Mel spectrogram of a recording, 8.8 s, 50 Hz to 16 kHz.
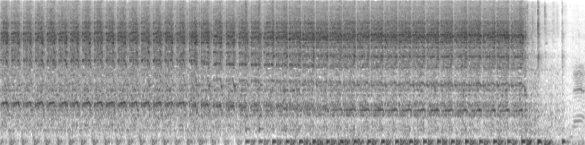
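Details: $50 Cub Cadet 2130 lawn tractor, long unused, tank full of water, in snow: cranking pulses about 170 a minute that never fire, then stop; carburettor float stuck, no fuel reaching the bowl, project abandoned.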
